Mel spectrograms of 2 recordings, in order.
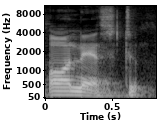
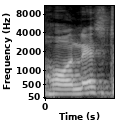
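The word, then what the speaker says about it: honest: हम ही इज़ अ हॉनेस्ट मैन ऐसा नहीं कहते हैं क्योंकि इसमें ऑनेस्ट में एच साइलेंट होता है, इसका उच्चारण हम ऑ से करते हैं कि ही इज़ एन ऑनेस्ट मैन।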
